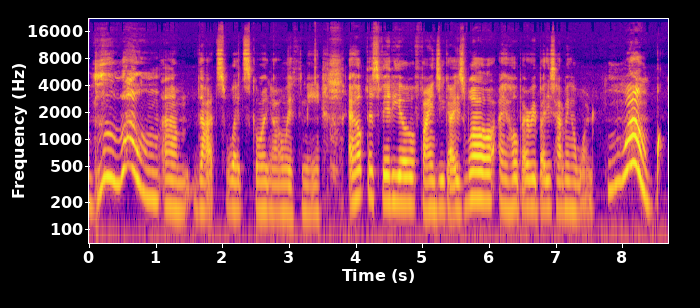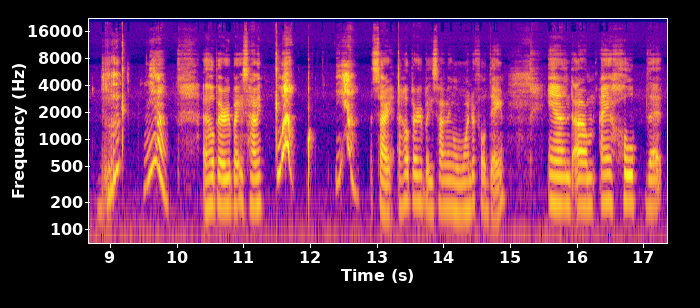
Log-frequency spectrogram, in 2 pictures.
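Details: Adult woman with Tourette syndrome, with an involuntary "wow" interjection followed by an apology: vocal tics (Tourette syndrome).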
